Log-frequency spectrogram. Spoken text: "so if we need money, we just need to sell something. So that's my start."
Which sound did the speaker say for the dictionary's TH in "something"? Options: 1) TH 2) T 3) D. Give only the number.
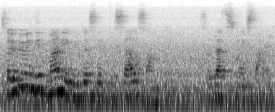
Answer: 2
